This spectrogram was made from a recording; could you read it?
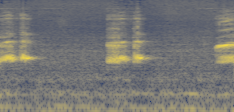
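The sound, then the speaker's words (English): A frog croak sound effect introducing the Fact Frog segment: two rapid pairs of bright croaks, with a third starting at the end over a low rumbling background, no talking. “Fact Frog here.”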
